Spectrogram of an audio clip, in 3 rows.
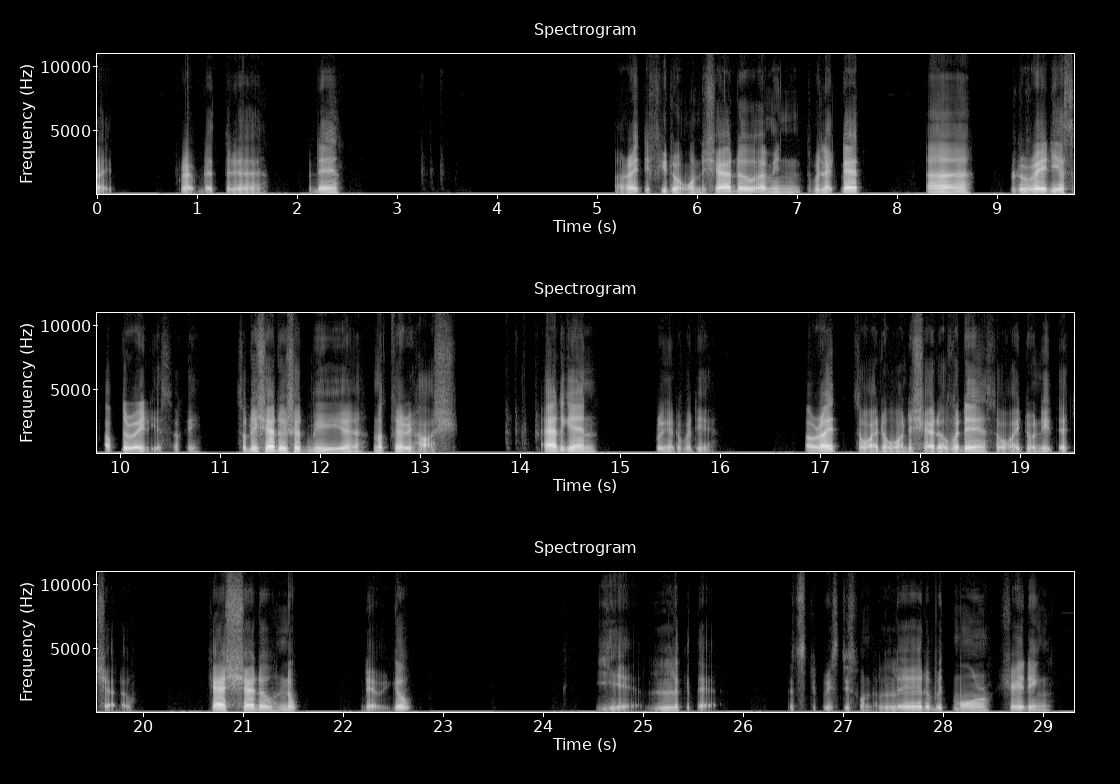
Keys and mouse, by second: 3.3 g, 4.5 middle click, 9.5-10.7 drag, 14.0 shift+d, 21.5 click, 22.1 click, 22.8-23.4 middle drag, 24.2 middle click, 25.9 click.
